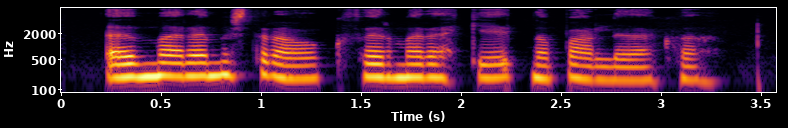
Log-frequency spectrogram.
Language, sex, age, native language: Icelandic, female, 50-59, Icelandic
